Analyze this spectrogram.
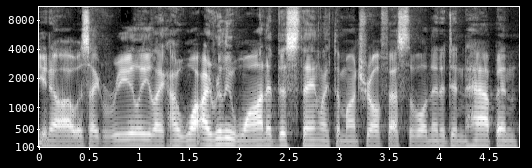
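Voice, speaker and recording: A man talks at a medium pitch. The background is quiet. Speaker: musician and comedian. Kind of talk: casual chat. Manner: rambling.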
